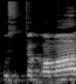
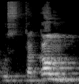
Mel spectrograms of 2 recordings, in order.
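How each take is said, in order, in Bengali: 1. চূড়ান্ত ম-এর পরে একটি স্বরধ্বনি আছে। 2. শব্দটি একটি খালি ম ধ্বনিতে শেষ হয়। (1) "পুস্তকমা তাও নয়" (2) "কোনো স্বরবর্ণ স্বরবর্ণ নেই"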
